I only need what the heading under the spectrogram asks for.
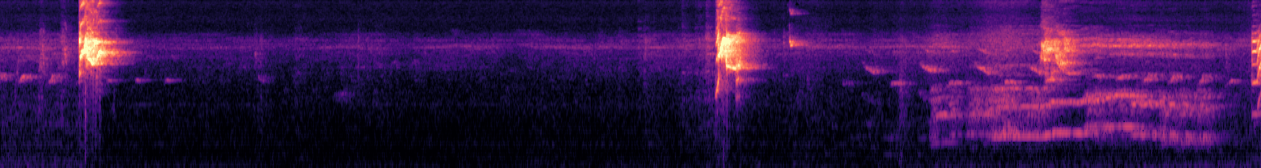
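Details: Budgerigar singing energetically: two sharp, high chirps separated by a long silence, then a soft chattering warble of short whistled notes near the end.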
